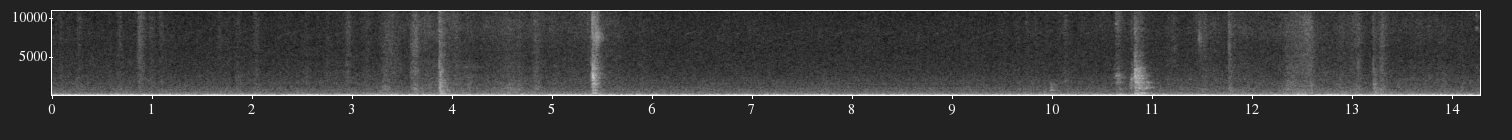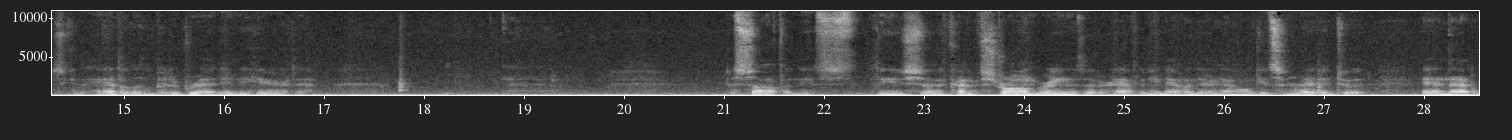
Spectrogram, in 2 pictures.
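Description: A brush dabs and brushes softly on paper.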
